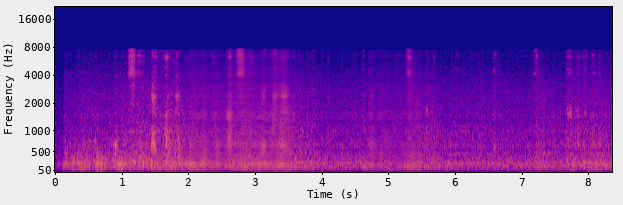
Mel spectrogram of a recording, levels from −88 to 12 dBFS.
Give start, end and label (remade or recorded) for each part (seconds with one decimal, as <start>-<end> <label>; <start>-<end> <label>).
0.0-2.0 recorded; 2.0-3.6 remade; 3.6-4.7 recorded; 4.7-5.5 remade; 5.5-8.4 recorded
